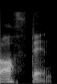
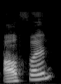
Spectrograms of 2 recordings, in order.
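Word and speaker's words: often: ওকেট অফেন দুইভাবে উচ্চারণ করা যায়। অফেন র অফটেন okay অফেন in British মানে স্টাইলে আর অফটেন আমেরিকান স্টাইলে ওকে টেক লিটল টাইম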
